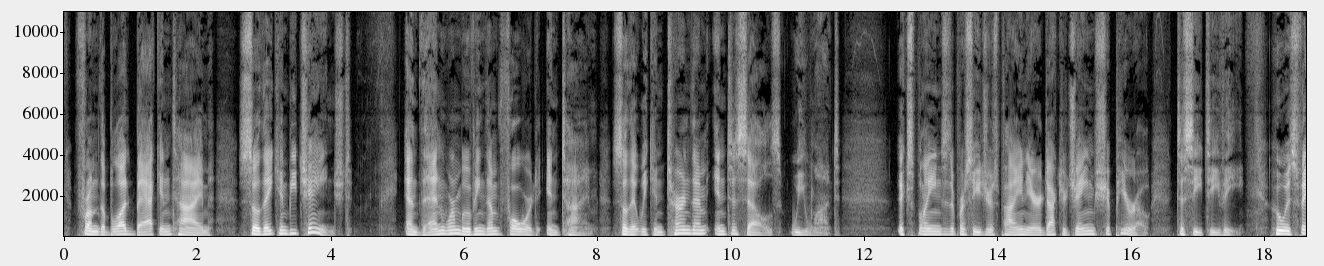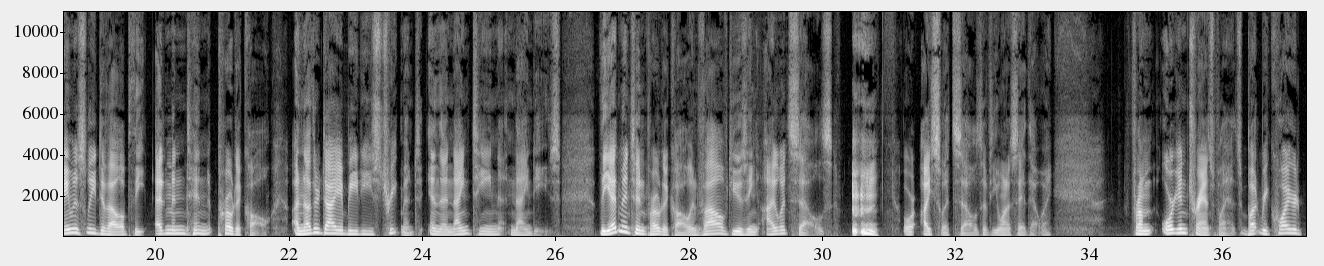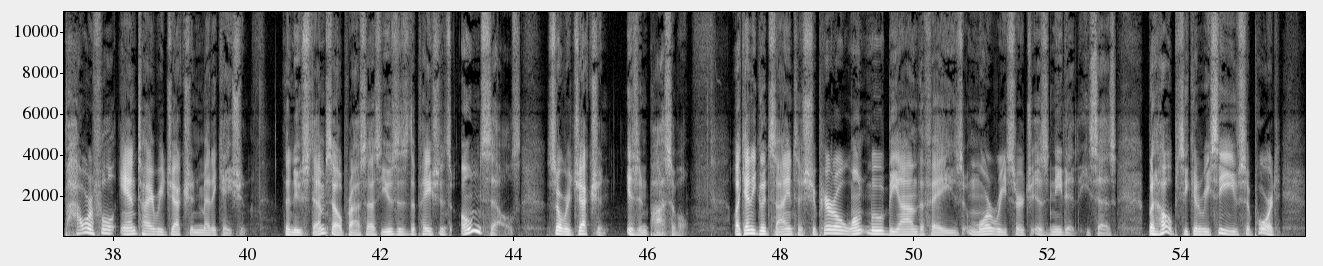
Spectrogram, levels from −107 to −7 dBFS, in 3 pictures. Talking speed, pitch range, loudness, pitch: 120 wpm, 115-155 Hz, -20 LUFS, 130 Hz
